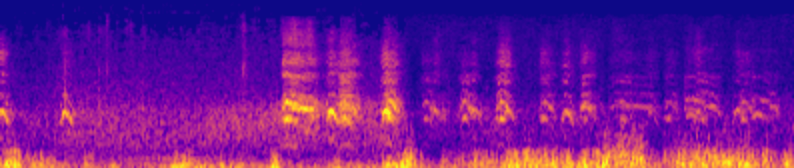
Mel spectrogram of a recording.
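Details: Several American crows give harsh, rapid, repeated caws while mobbing a red-tailed hawk perched in a backyard tree, trying to drive it away; a steady low rumble of wind runs underneath.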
